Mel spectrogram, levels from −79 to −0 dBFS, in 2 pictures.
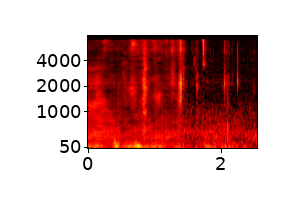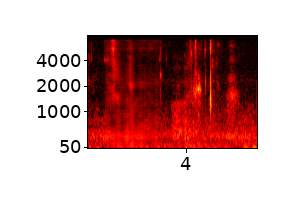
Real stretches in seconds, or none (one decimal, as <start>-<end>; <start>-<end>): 1.4-2.8; 3.6-5.1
